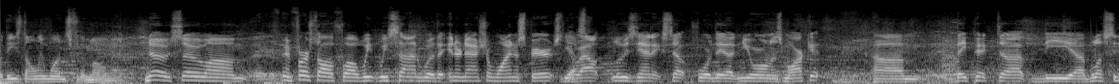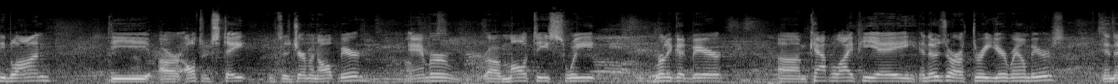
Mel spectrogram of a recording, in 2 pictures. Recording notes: at Roux 61 Restaurant in Baton Rouge, Louisiana on the night of their launch party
